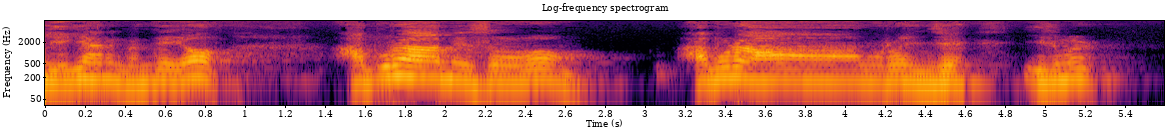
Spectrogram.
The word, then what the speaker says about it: 아브라함: 근데 한번 발음해봐. 아브라함. 이게 이제 히브리 말이잖아요. 여기에 이제 이 H 또는 이 히읗자. 이게 이제 우리가 이제 뭐 히브리 말을 공부하는 건 아니지만 약간 콧소리 비슷하게 들리잖아. 아브라함.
